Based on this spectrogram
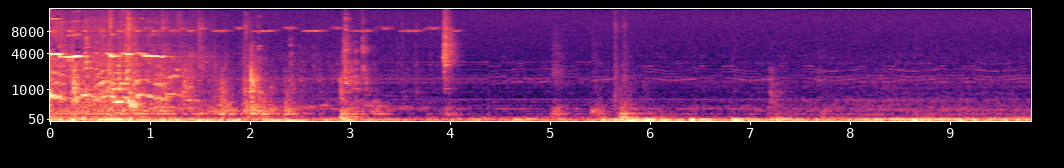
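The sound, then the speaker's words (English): Lift doors slide shut with a series of sharp clicks and rattles over a steady low mechanical hum, then the hum carries on quietly with a few faint knocks. “Mind the doors. Doors closing.”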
